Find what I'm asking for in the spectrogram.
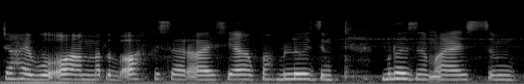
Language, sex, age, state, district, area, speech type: Kashmiri, female, 18-30, Jammu and Kashmir, Kupwara, urban, spontaneous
